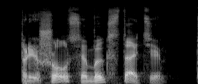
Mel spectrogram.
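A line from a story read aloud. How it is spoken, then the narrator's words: Grumbling. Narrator (Russian): пробурчал Гимли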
